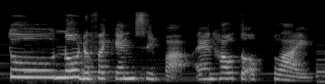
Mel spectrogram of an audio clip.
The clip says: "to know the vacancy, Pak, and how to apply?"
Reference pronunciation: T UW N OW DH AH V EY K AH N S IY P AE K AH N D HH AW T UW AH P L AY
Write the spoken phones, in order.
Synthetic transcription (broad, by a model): T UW N OW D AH F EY K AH N S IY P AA AH N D HH AW T UW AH P L AY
